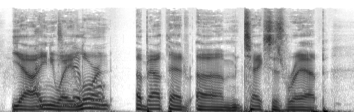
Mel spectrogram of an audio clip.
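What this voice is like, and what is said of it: Put-on Texan accent. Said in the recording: “God, I'm talking like a Texan.”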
